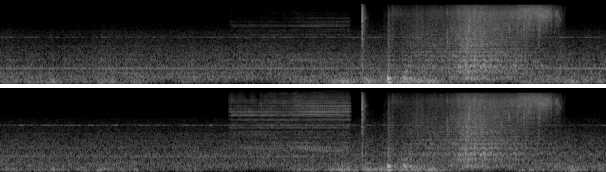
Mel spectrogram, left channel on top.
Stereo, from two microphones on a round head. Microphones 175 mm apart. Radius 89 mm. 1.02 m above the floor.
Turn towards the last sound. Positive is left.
turn(degrees=0)  # may be behind; listen again after turning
